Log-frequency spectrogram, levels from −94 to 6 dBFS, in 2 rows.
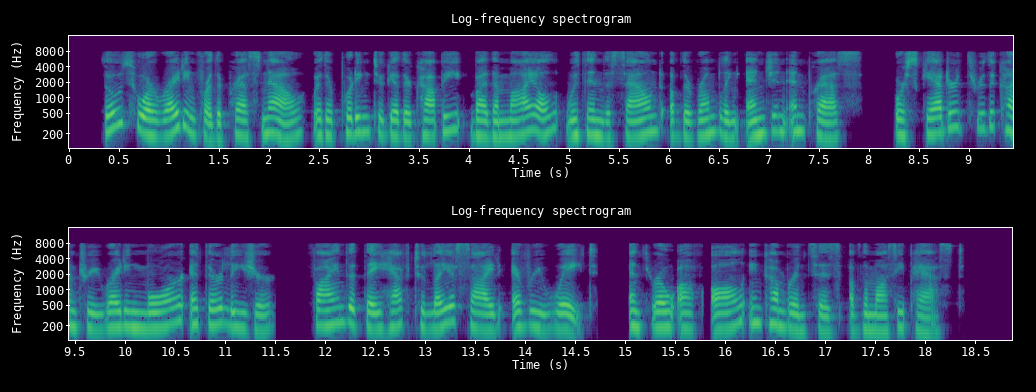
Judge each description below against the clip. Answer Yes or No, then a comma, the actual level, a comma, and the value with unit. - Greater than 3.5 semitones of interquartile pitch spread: No, average, 3.1 semitones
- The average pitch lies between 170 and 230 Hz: Yes, medium, 185 Hz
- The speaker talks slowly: No, average, 170 wpm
